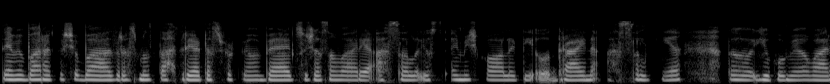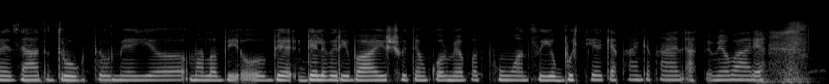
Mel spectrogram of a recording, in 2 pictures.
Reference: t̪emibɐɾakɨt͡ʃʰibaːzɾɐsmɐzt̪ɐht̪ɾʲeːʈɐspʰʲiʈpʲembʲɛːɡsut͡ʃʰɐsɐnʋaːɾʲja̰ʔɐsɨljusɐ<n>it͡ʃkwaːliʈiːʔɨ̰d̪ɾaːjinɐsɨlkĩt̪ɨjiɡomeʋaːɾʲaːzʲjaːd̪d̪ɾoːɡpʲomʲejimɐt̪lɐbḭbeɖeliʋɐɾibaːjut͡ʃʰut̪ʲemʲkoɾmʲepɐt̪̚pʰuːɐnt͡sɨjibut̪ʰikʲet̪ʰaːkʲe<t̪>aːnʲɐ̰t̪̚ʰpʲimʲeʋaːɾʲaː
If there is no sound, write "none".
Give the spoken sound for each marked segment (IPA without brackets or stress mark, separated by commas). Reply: m, t̪ʰ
